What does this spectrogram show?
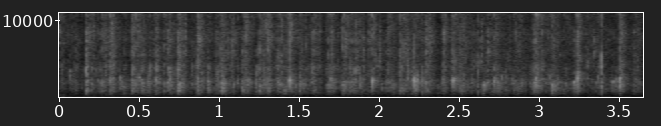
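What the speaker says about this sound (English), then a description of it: "give them a round of applause" Steady, dense applause from an audience at a Small Business Administration ribbon cutting ceremony, a continuous close crackle of many hands clapping throughout.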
